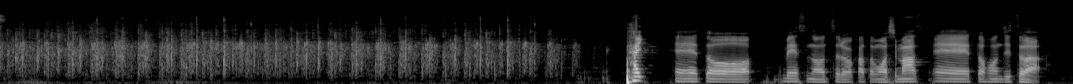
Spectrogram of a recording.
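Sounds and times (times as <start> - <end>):
audience applause welcoming a speaker: 0.0 - 5.9
speech: 6.3 - 10.5.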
